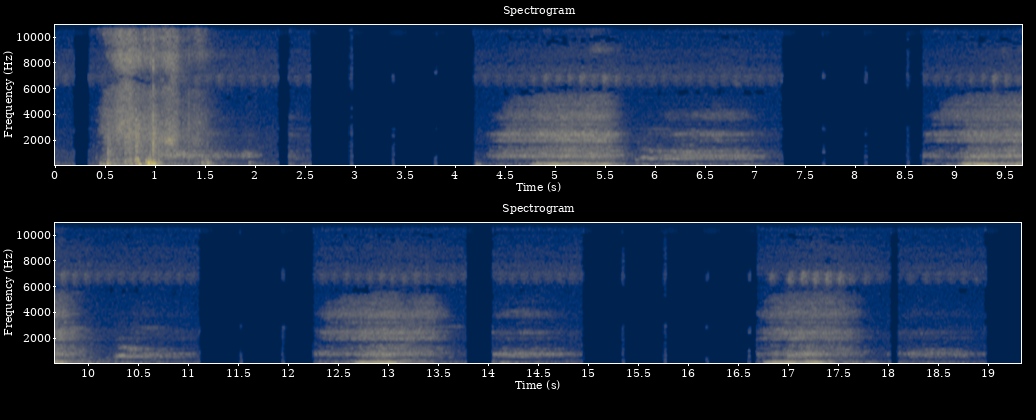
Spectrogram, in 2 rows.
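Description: Loud, somewhat irregular snores with a whistling edge, about 14 a minute, each followed by a softer breath out; snoring during sleep.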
